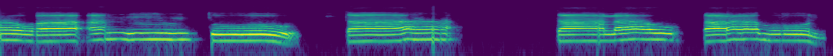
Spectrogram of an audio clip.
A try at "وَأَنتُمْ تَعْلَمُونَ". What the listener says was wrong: ওয়াআতুম, তু নয়, ওয়াআতুম।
